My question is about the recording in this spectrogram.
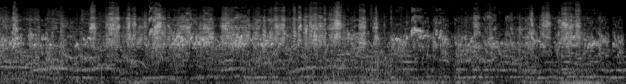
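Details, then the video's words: Aviary of male budgies, recorded 8 December 2025, fills the air with continuous overlapping chirps, squeaks and warbling chatter from many birds at once, with no pauses. "Beautiful Male Budgies Sounds | Budgies chirping sounds"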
